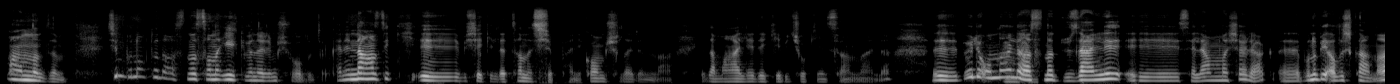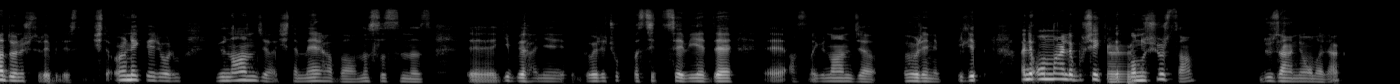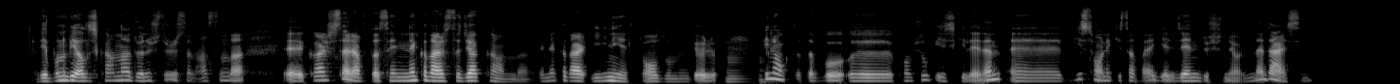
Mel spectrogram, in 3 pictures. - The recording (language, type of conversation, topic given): Turkish, advice, Komşularla iyi ilişkiler kurarak yeni mahalleye nasıl uyum sağlayabilirim?
- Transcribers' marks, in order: tapping; distorted speech; other background noise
